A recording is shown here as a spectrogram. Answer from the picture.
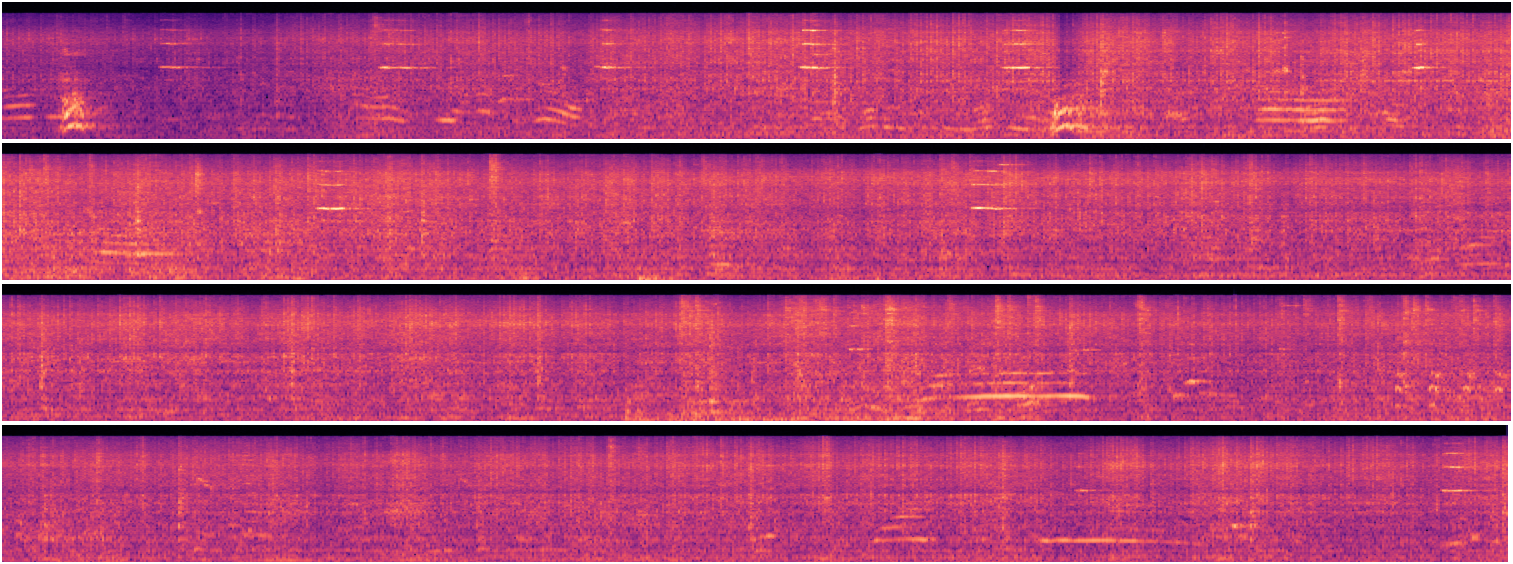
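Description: Indistinct voices of people talking over steady outdoor background noise, with a faint high chirp repeating every half second to a second for the first dozen seconds or so.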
